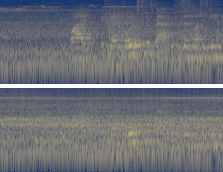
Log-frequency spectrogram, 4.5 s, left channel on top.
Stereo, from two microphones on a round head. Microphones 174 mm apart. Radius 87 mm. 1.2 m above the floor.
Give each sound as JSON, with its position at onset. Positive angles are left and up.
{"t": 1.4, "sound": "a man speaking", "side_deg": 75, "distance_m": 6.0}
